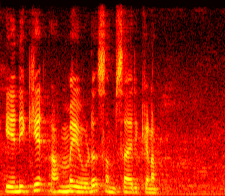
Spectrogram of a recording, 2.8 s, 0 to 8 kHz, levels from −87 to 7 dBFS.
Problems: none marked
